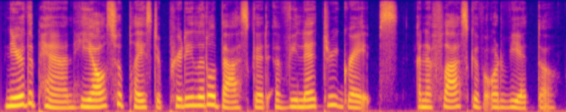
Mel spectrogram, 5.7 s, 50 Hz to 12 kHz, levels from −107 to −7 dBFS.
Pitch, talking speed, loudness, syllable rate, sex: 210 Hz, 190 wpm, -19 LUFS, 5.2 syllables/s, female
